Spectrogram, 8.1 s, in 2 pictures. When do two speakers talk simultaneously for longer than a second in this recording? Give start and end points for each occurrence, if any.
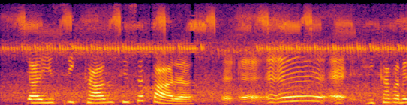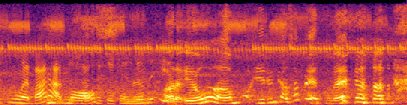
4.5-5.8

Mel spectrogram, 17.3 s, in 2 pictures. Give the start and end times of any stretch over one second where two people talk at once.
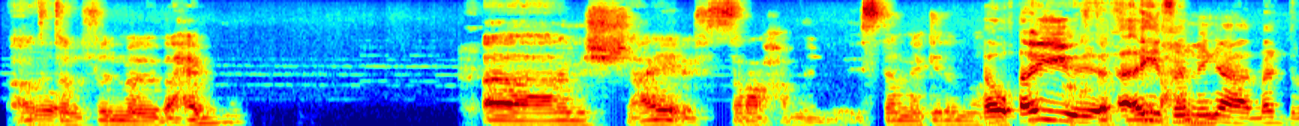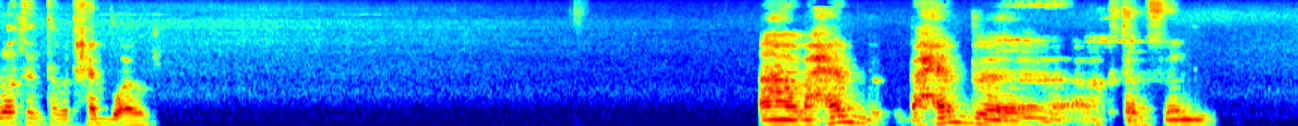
6.6-8.2

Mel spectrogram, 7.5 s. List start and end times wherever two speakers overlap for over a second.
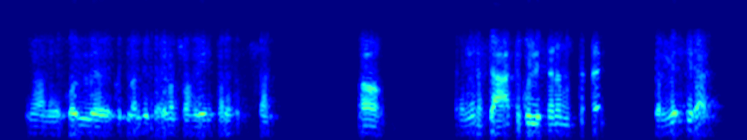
none

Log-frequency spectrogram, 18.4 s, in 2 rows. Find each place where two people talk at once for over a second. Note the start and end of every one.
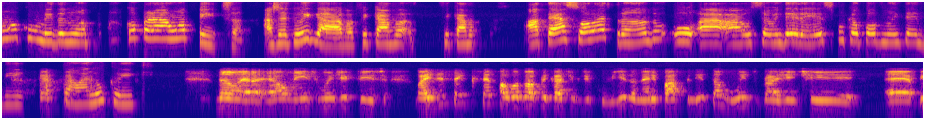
none

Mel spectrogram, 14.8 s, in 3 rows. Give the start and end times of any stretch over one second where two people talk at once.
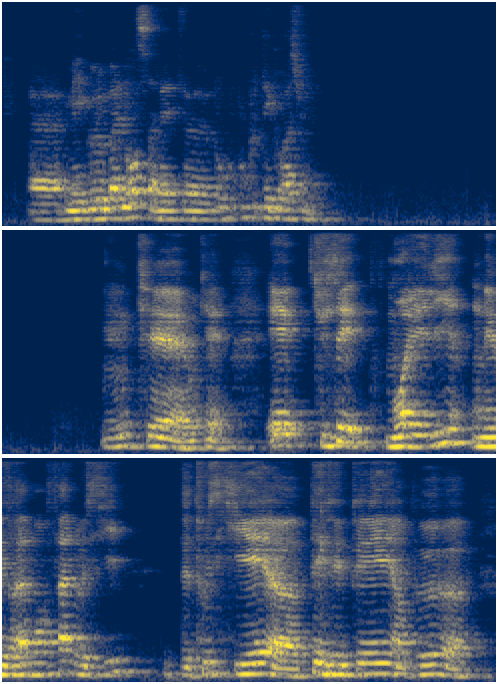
none

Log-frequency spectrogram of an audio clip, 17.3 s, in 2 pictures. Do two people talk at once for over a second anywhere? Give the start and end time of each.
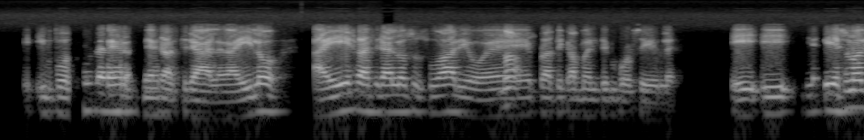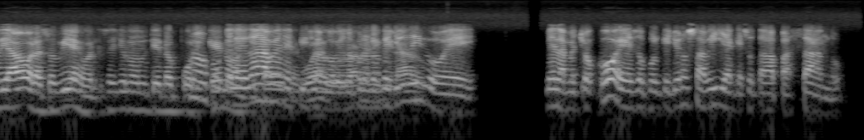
10.6-12.9

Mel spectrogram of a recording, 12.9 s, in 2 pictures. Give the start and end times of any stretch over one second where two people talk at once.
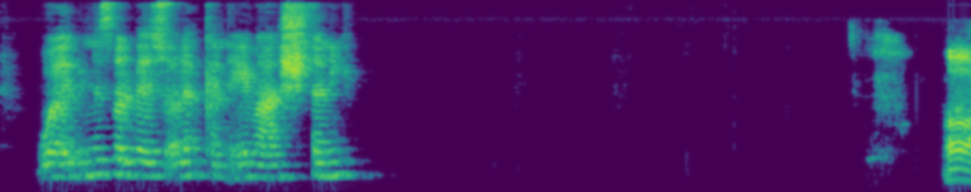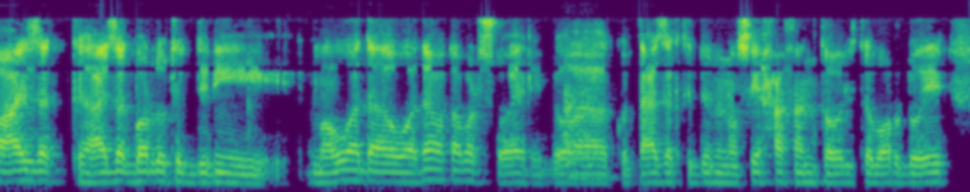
none

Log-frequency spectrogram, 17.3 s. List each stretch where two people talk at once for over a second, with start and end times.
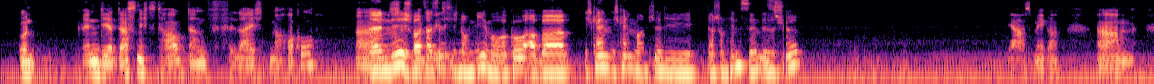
5.5-6.8

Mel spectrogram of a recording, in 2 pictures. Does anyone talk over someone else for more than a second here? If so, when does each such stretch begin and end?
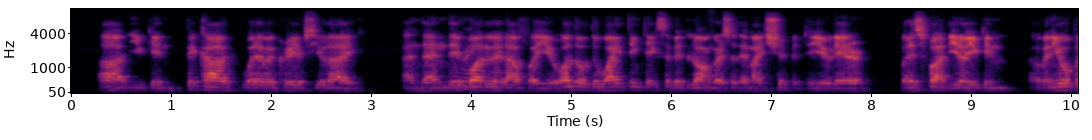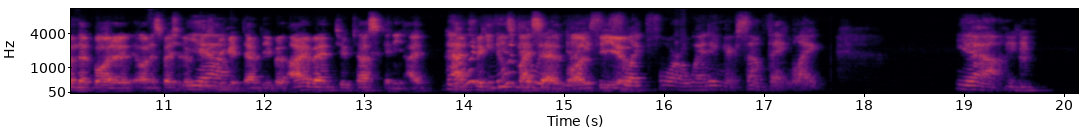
13.8-15.7

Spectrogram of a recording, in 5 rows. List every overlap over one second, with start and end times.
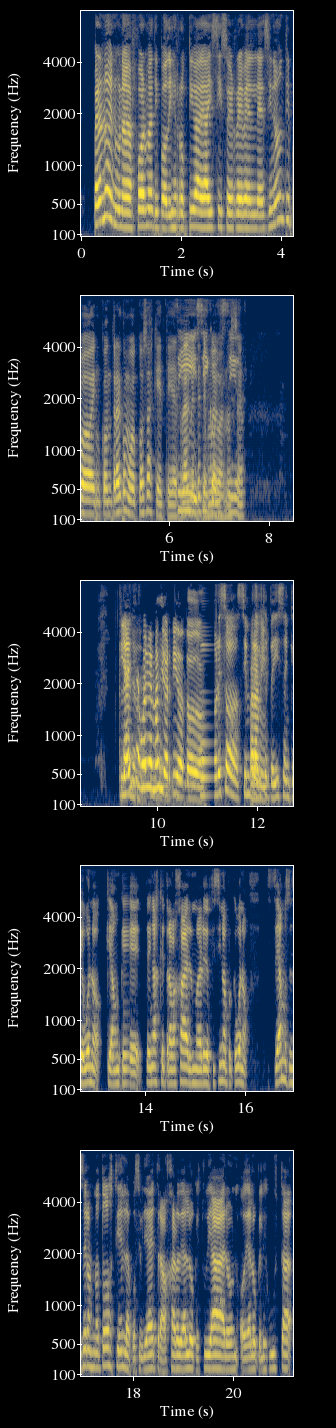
6.2-7.5

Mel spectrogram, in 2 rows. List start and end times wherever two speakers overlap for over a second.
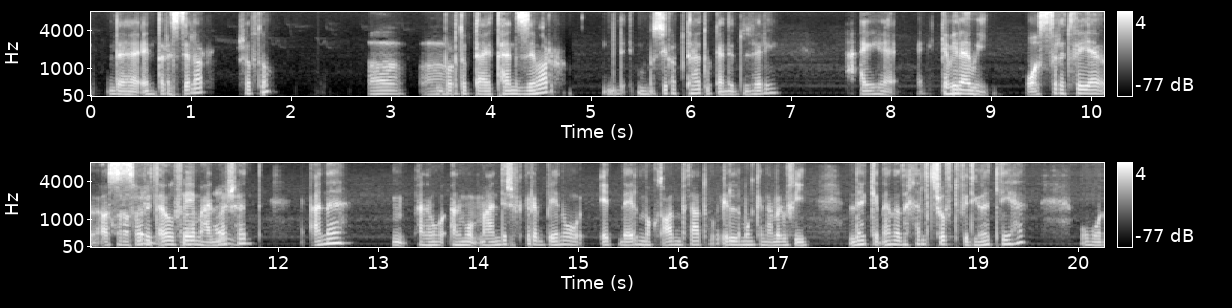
10.3-11.7

